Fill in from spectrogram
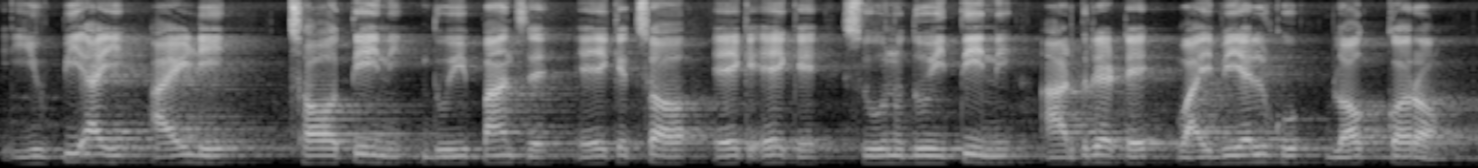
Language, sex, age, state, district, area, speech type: Odia, male, 30-45, Odisha, Puri, urban, read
